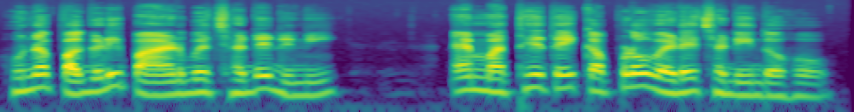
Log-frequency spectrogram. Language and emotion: Sindhi, neutral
